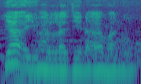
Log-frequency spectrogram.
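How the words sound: It is said calmly in a relaxed voice.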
